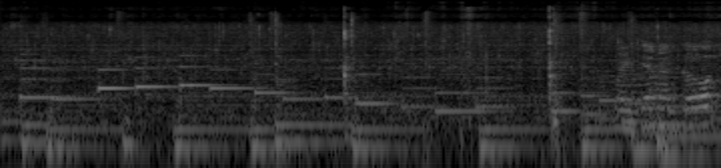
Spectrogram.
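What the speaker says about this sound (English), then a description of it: "My okra is boiling." A pot of okra stew bubbling and sizzling on the stove, a steady dense crackle running throughout with a faint tonal hum layered underneath, close and fairly loud, with no voices.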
